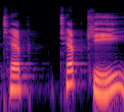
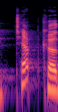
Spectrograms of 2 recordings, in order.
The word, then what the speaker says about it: Toepke: He just said Toepke. He's changing it kind of to Toepke, the German pronunciation, right?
